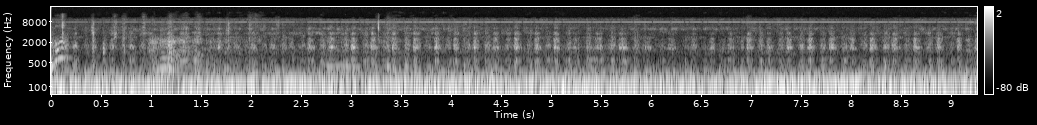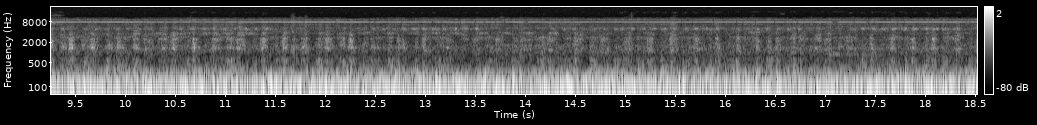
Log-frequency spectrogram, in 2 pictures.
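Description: Mother dog panting quickly and steadily, over a constant low rumble.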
